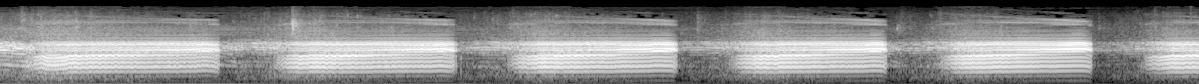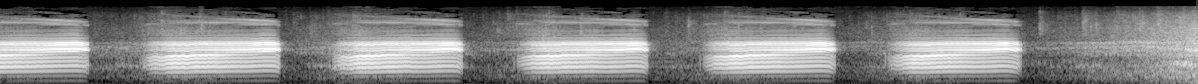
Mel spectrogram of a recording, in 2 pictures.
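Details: Orange-thighed frog south of Atherton in far north Queensland, giving a steady series of loud, harsh, bleating croaks, each under a second long with rich harmonics, repeated about once a second, eleven in a row.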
